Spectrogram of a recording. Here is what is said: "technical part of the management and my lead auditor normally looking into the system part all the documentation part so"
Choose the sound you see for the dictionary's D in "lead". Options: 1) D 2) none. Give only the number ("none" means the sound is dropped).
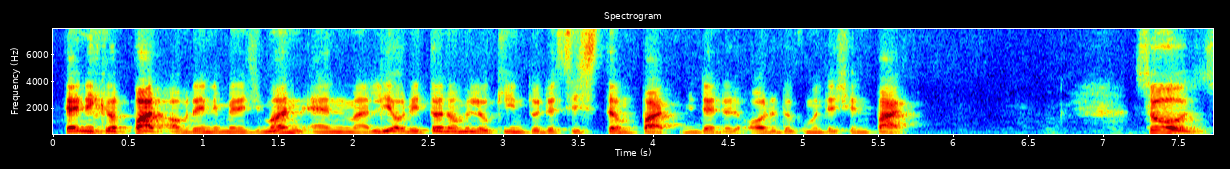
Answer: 2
